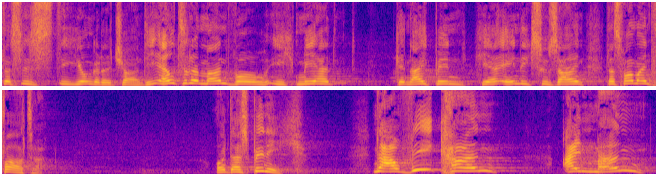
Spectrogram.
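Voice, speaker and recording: A man in his sixties with an American accent, preaching a sermon in non-native German with English slips, swinging from loud bursts to hushed lines. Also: extremely high pitch. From United States. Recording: long hall reverb.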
